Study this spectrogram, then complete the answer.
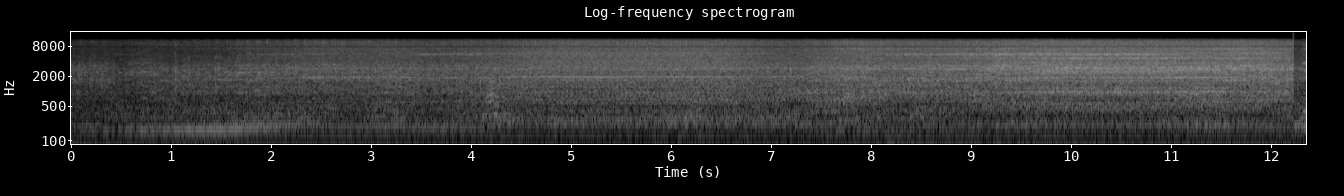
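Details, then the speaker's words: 2007 Nissan Murano, sold as having a non-working motor, cranked after fitting a new battery: it catches and settles into an even, steady idle with no misses or knocks, running normally. "know the car just turned on yo we got it on"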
